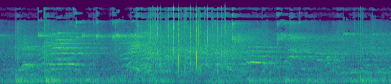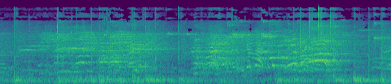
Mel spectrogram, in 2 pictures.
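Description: Spectators cheer and call out in a large echoing gym.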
